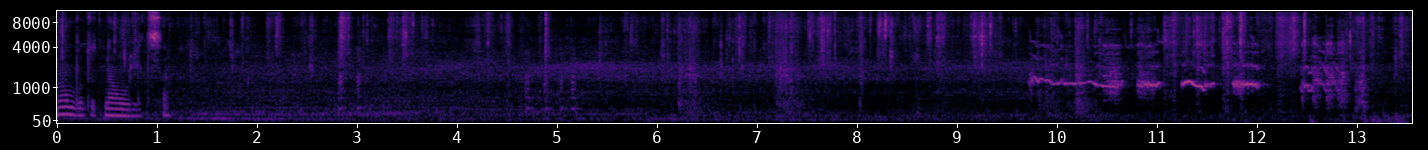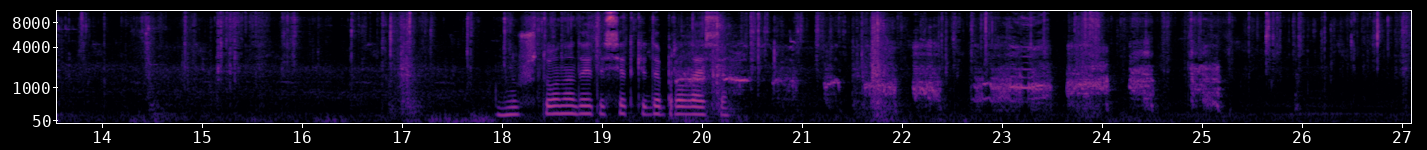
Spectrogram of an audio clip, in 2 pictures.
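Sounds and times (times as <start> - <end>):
hens clucking: 0.0 - 17.4, 18.4 - 26.8.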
